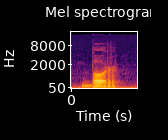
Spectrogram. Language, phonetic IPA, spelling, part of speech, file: Polish, [bɔr], bor, noun, Pl-bor.ogg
